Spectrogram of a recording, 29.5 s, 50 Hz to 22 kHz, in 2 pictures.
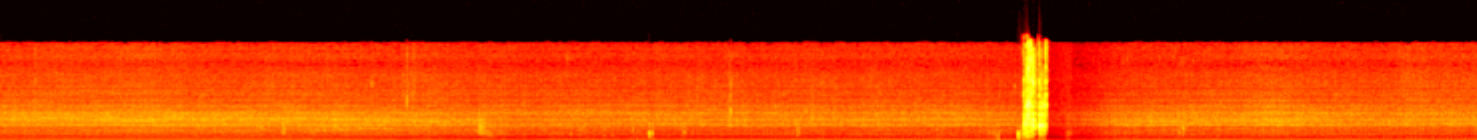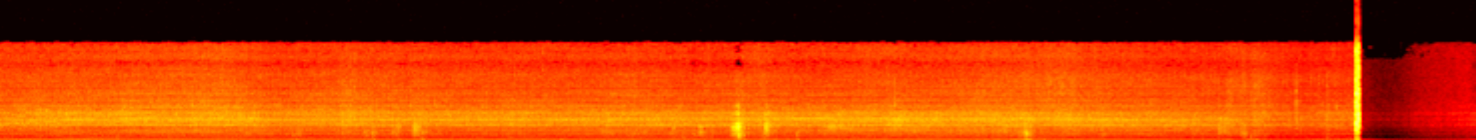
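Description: Polaris Sportsman 850 XP ATV engine running under way on a dirt trail, its pitch rising and falling with the throttle. A loud knock comes about ten seconds in, with a few lighter knocks later. A sharp knock near the end is followed by the sound dropping away suddenly.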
